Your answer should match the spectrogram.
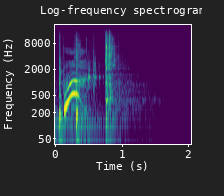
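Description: A sharp thud, then a short cry that rises and falls in pitch, then a last hard hit that dies away to silence after about a second and a half.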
